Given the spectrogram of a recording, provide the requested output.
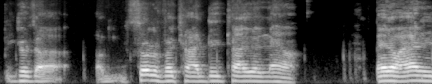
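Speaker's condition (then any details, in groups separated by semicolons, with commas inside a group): Cerebral palsy; talks slowly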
